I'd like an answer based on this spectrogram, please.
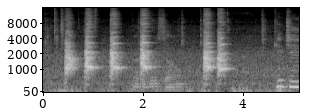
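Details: Adopted toy poodle barking indoors at water running through the pipes, August 2018: a run of four quick shrill yaps, a short lull with faint voices, then two more barks and a softer final yip.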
